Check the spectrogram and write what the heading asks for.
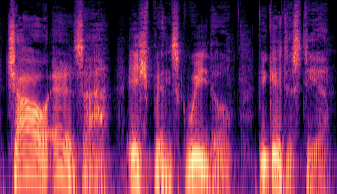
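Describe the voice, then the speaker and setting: A man voicing a middle-aged police commissioner who speaks in a hurried, uneasy and halting way. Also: fairly low pitch, wildly swooping pitch, creaky, a bit bright, breathy edge, pitched above the performer's own voice, heavily acted. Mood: tense.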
